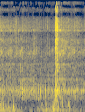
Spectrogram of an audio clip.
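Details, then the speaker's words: Triumph Stag gearbox removed for clutch replacement; its clutch thrust (release) bearing, turned by hand, gives a rough, gritty rumble with uneven grinding pulses, the whirling heard in the car. Worn, knackered clutch release bearing. "Thrust bearing is knackered. Not supposed to do [Music] that. That's knackered."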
